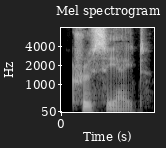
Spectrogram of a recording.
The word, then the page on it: cruciate: British English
